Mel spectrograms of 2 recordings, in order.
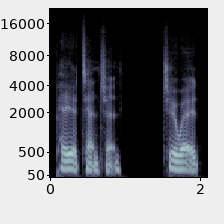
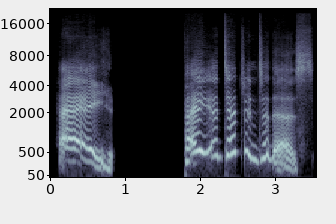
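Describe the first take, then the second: First: Said in the usual way. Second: High-pitched urgent call of a spirit; mock scream. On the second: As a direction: cry out for attention, pitched way up without full volume. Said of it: "spirit's screaming at this point".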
